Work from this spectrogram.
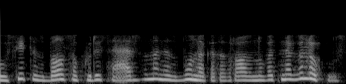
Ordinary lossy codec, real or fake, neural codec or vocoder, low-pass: AAC, 16 kbps; real; none; 7.2 kHz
